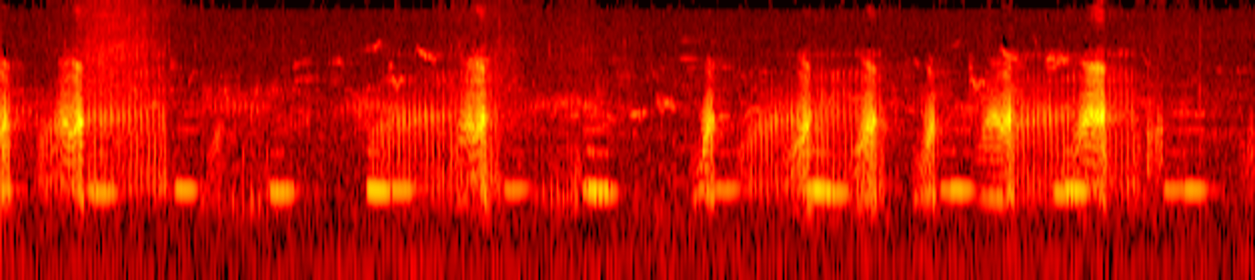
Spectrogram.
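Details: Fire-bellied toads call at a forest pond in Poland, in a chorus shared with pool frogs. Mellow, low, fluted 'oop' notes come in an even series, crossed by loud rasping, chattering frog bursts.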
